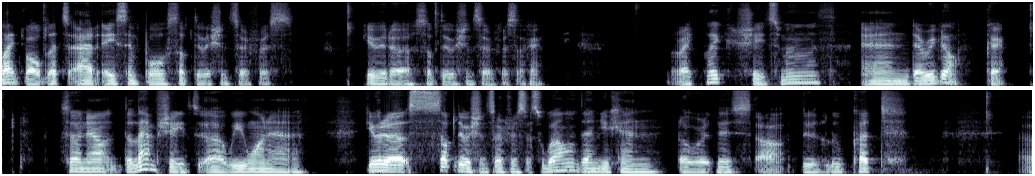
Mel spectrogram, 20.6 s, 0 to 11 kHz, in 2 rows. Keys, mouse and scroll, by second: 2.5-2.8 scroll up 4, 2.8 shift+middle click, 3.3-4.2 scroll up 2, 4.2-6.0 middle drag, 6.0-8.7 right drag, 8.7 scroll down 1, 9.5 click, 9.8 middle click, 10.2 Tab, 10.4 click, 14.3-14.7 middle drag, 15.2-19.6 middle drag, 20.1 middle click.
